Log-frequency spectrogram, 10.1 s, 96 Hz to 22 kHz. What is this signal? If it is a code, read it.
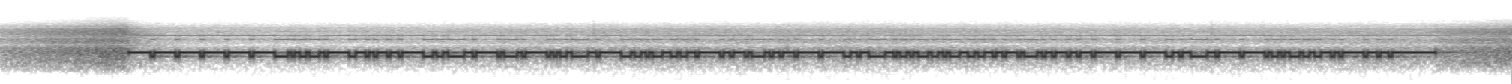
RTTY (45.45 baud, 170 Hz shift), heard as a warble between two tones, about 660 Hz centre, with radio static and room echo. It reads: CQ TEST ZL3PTD ZL3PTD CQ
